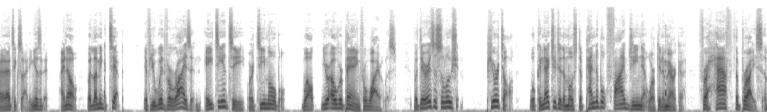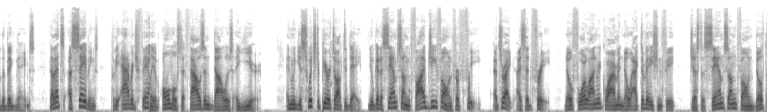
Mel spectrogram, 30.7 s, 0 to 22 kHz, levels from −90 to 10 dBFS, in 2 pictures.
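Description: Speech marred by damaged data in a compressed stream: brief glitches at 2.05–2.11, 13.30–13.33, 18.30–18.35, 21.96 and 24.70–24.76 s, where corrupted frames garble decoding. On a spectrogram each shows as a short vertical break.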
